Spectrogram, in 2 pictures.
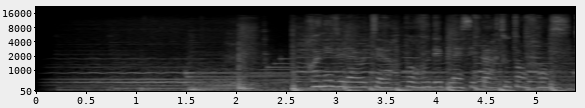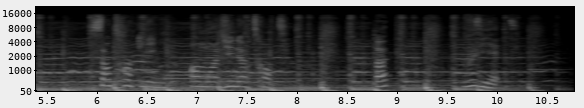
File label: female French commercial; hop air france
